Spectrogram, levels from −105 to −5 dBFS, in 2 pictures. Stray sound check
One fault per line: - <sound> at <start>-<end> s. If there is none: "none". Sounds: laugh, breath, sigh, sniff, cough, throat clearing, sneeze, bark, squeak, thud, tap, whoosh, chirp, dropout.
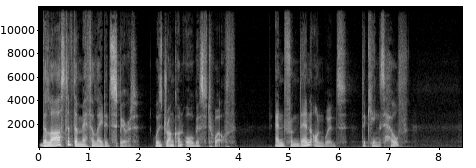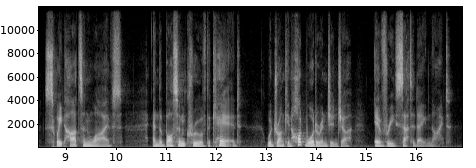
none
